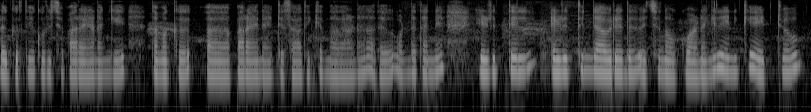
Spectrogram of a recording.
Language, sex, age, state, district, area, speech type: Malayalam, female, 18-30, Kerala, Thiruvananthapuram, rural, spontaneous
